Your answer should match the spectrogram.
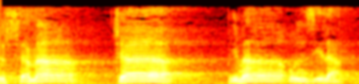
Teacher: هو يمد السماء، جاء، بما أنزل، ثلاث حركات، يعني ألف ونصف، كأنه نطق الألف قال وزيادة قليلا.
